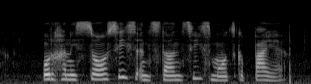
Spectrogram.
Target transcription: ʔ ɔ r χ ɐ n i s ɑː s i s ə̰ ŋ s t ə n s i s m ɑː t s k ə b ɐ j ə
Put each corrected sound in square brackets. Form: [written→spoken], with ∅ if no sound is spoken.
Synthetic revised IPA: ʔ ɔ r χ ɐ n i s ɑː s i s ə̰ [ŋ→n] s t [ə→ɐ] n s i s m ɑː t s k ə [b→p] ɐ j ə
